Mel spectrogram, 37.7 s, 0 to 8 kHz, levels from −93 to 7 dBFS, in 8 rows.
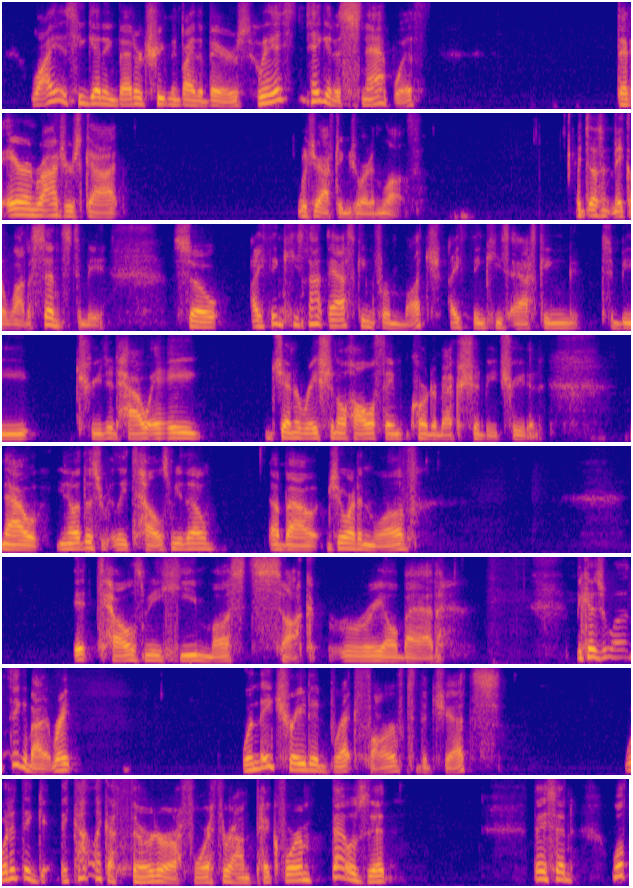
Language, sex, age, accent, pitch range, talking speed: English, male, 30-49, American, 125-210 Hz, 185 wpm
